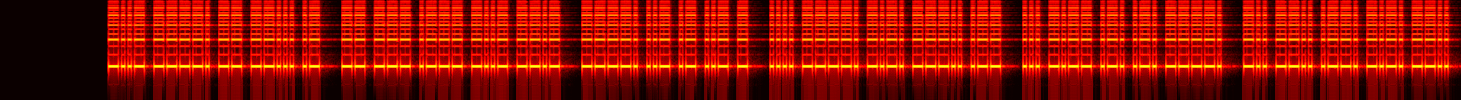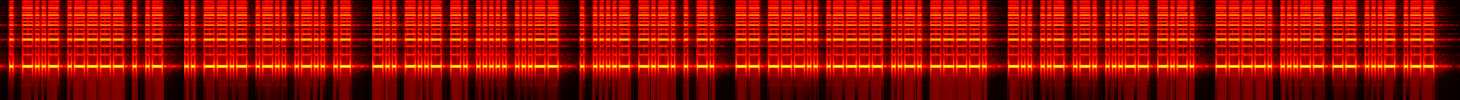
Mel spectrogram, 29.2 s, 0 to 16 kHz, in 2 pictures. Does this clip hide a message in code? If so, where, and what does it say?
Yes: Morse code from 1.0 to 29.0 s, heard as electronic beeps, machine-sent, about 37 wpm, 1350 Hz, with room echo. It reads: X9M7A MOJXQ 9UAUT H9C8W SYRR9 DZPCZ EX1EA IQLLA DXN53 E4CEN M81F9 DUR3C 93MVW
